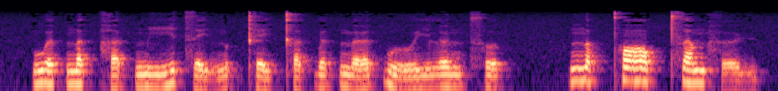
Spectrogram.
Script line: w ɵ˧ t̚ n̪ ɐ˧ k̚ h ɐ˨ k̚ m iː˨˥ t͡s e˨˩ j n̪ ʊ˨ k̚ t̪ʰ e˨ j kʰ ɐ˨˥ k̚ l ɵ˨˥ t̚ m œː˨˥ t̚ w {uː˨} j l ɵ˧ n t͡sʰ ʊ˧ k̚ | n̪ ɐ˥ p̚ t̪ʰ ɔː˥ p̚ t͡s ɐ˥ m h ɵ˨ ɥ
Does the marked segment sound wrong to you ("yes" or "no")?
yes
